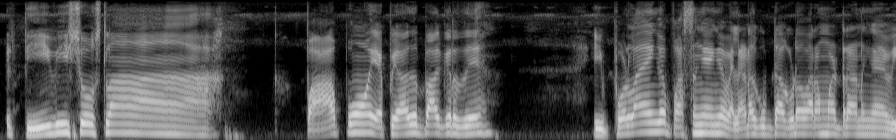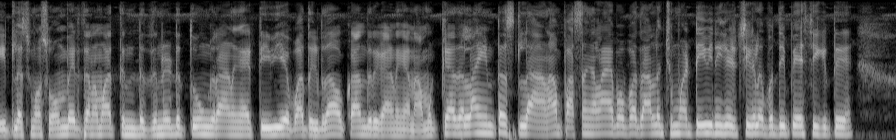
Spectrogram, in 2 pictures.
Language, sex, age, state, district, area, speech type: Tamil, male, 18-30, Tamil Nadu, Nagapattinam, rural, spontaneous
